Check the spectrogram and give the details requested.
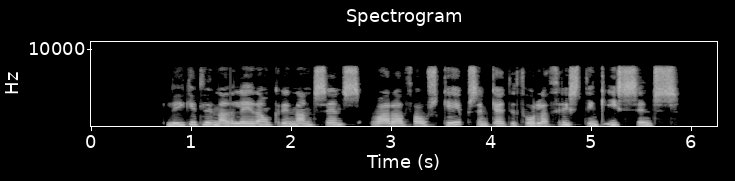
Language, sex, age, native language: Icelandic, female, 30-39, Icelandic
